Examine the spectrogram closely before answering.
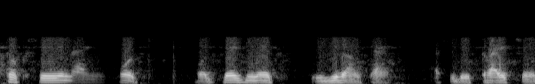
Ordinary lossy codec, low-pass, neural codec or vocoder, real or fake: none; 3.6 kHz; none; real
